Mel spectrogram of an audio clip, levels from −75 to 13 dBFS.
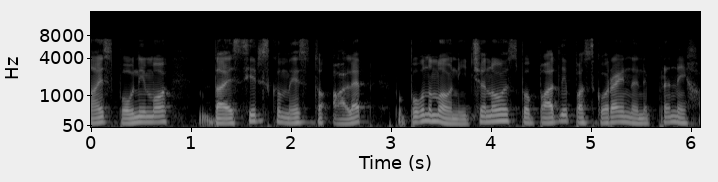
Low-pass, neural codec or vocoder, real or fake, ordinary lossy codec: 7.2 kHz; codec, 16 kHz, 4 kbps, X-Codec, HuBERT features, trained on LibriSpeech; fake; none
